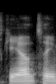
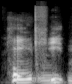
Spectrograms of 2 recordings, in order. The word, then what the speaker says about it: Keaton: They were a little bit thin ever since Keontae Mitchell. I always say Keontae. There's a different way to pronounce his name. Keaton. Yeah, there you go.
